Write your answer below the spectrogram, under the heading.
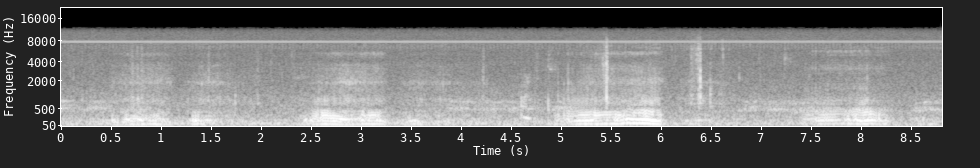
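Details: Dog asleep and snoring: deep rumbling, throaty snores in repeated bursts about every one to two seconds, each with a raspy buzzing texture, against a steady faint high whine.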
